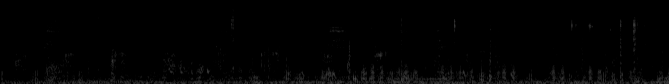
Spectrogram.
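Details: Javelinas, six adults with five newborn reds, visit desert critter ponds just before midnight, digging and stirring up dust. Quiet scattered clicks and short soft grunts rise over a low rumble, with a faint steady high tone throughout.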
